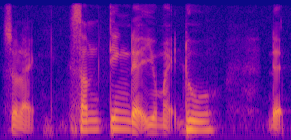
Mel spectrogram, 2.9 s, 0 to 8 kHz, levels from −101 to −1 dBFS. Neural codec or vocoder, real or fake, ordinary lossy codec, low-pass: none; real; none; 7.2 kHz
